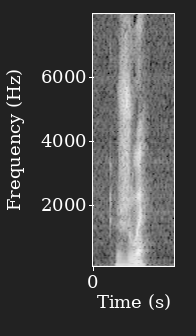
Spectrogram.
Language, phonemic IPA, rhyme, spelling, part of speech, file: French, /ʒwɛ/, -wɛ, jouet, noun, Fr-jouet.ogg
- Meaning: toy; plaything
